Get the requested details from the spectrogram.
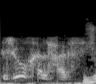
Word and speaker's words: جوخة الحارثي: يعني هو أنا بنطق اسمها كده صح، جوخة الحارثي؟ – لا بتنطق جوخة الحارثي. – جوخة الحارثي. – جوخة الحارثي. انما طبعا صح، احنا الجيم القاهريه ما بتفتحش تعطيش، انما هي تنطق في المجتمع العماني الدكتوره جوخه.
